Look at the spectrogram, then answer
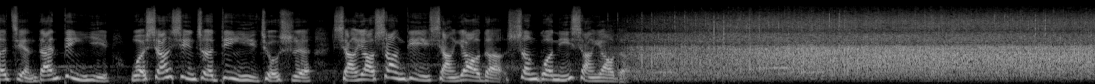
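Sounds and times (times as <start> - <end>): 
speech: 0.0 - 6.7
audience applause, loud clapping: 6.3 - 10.9.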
